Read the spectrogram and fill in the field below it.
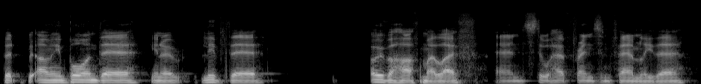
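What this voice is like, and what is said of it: Australian accent. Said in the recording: “that's where my accent's from for the most part”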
